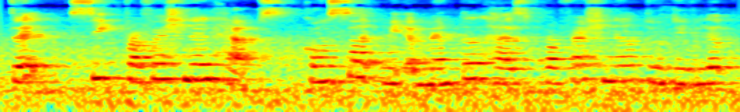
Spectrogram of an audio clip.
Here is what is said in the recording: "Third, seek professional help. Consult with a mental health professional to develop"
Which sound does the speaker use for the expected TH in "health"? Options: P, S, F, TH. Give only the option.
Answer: S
